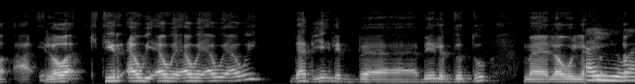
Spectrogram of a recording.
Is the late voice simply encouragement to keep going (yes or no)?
yes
